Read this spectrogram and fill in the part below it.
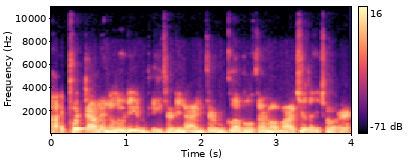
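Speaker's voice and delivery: old-school animated cartoon alien voice. Quoting a cartoon line to another speaker, in Marvin the Martian voice. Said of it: "That that's who you're doing".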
